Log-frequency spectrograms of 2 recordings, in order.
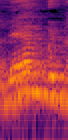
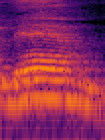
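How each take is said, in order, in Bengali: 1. শব্দটি একটি স্পষ্ট b ধ্বনি দিয়ে শেষ হয়। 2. শব্দটি m দিয়ে শেষ হয়, কোনো b নেই। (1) "এর উচ্চারণটা ল্যাম্ব না" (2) "এর উচ্চারণটা হবে ল্যাম"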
